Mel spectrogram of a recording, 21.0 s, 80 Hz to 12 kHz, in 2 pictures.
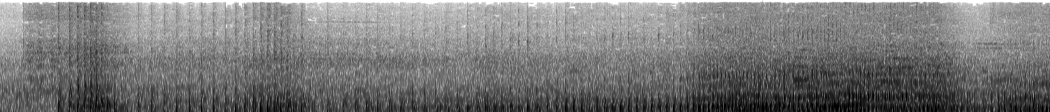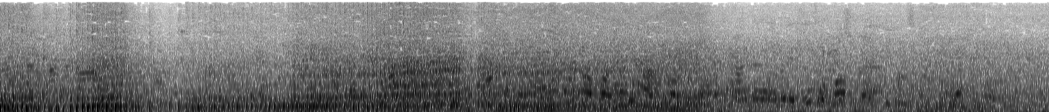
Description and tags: noise from a motorcycle, nice to my ears on this occasion (for some reason I don't know). Shure WL183 into Fel preamp, Edirol R09 recorder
